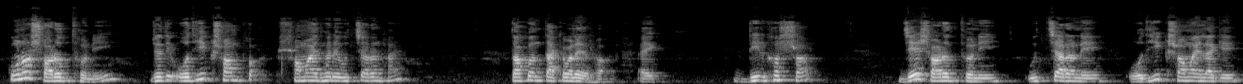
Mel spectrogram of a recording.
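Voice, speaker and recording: A middle-aged man teaching a class at an unhurried, deliberate pace. His voice sits a little high for a man, and he drills each point, asking questions and repeating lists for students. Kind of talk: classroom lesson.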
